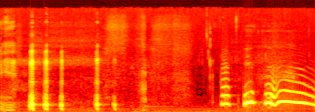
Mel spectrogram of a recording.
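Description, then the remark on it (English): A person imitates a barred owl's 'who cooks for you' hooting call, a few sliding, rhythmic vocal hoots ending in a drawn-out falling call, preceded by short breathy, laugh-like bursts; fairly loud. “That's like when you do a Bart Owl. Who cooks for you? Who cooks for you all?”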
